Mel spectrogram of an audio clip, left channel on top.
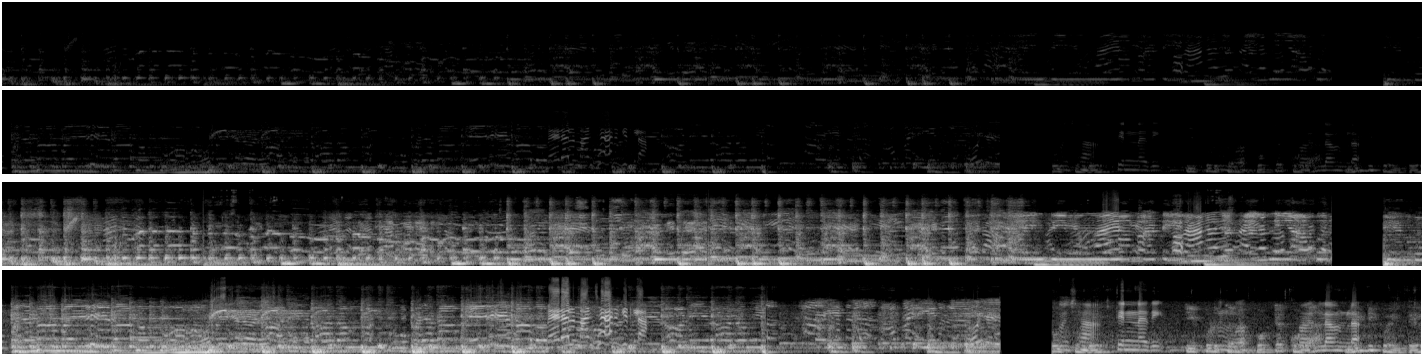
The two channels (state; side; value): quieter; left; 33.9 dB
